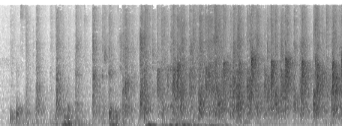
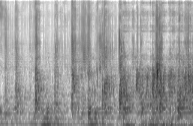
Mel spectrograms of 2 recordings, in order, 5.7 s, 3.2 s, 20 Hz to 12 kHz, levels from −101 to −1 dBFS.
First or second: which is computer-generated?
second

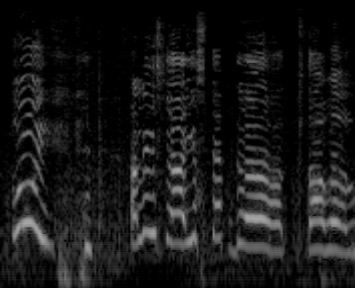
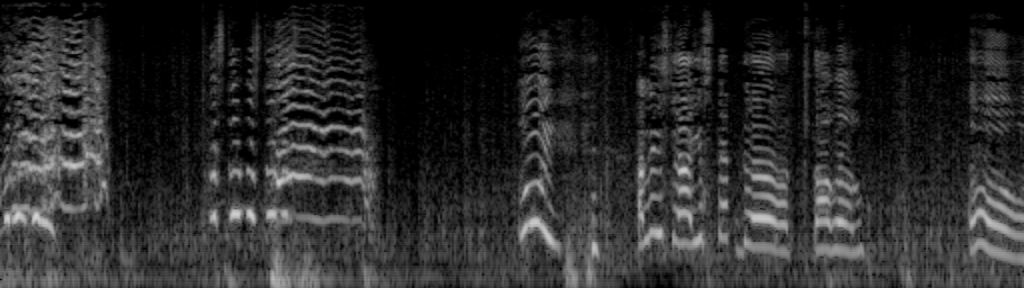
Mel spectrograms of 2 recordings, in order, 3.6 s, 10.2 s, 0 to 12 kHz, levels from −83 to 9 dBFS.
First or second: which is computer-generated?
first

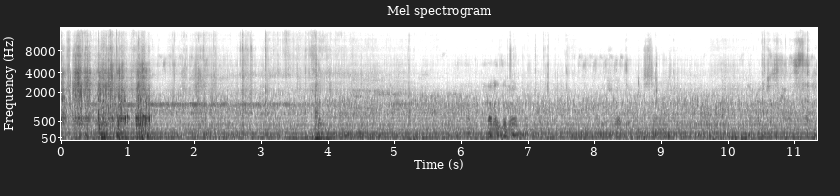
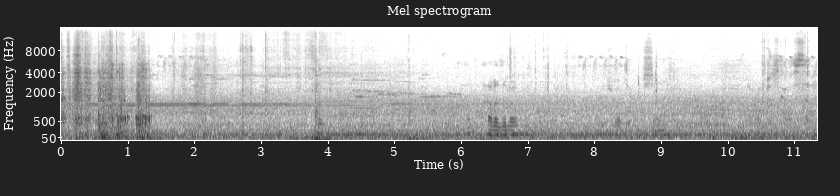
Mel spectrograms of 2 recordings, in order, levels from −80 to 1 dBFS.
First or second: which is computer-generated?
first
